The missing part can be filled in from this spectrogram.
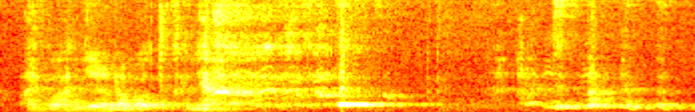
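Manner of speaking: retold worry dissolving into giggles; imitated helpless laughing; laughing while talking. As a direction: crack up halfway through the words, voice squeaking away. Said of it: "본인도 웃더라고요".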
